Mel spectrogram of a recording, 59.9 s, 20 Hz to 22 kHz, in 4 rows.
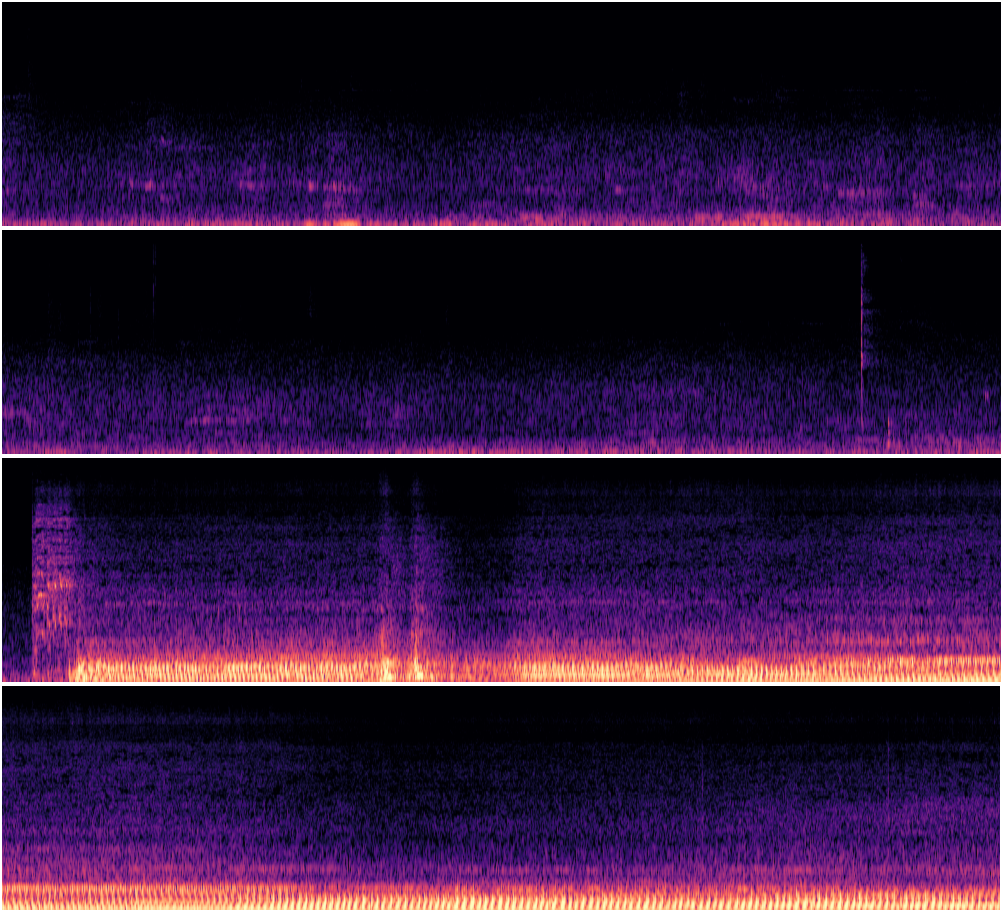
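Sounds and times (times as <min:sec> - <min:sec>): click: 0:27.8 - 0:28.4
motorcycle engine starting and idling: 0:30.4 - 0:59.9.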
